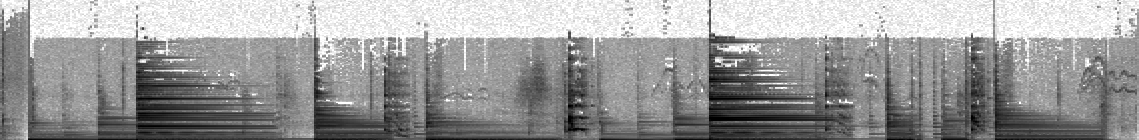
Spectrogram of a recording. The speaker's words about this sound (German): Es begann damit, dass ich auf dem Sofa gesessen habe und mit der Gitarre rumgeklimpert. Dabei kam so ein kleiner, eine kleine Melodie zustande, die klingt folgendermaßen.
